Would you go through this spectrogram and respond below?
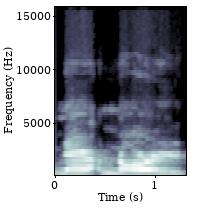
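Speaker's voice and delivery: "no" in an exaggerated Australian accent; Aussie accent. Shown as a demonstration. Streamer following chat's advice to say it like an Aussie, Australian accent. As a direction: bend "no" into an Aussie vowel. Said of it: "Say it like an, an Aussie".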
